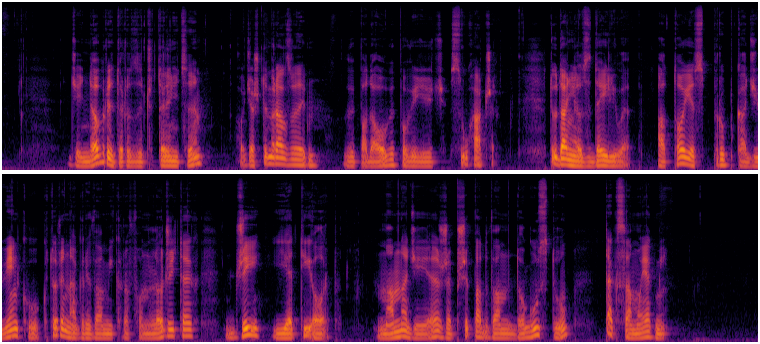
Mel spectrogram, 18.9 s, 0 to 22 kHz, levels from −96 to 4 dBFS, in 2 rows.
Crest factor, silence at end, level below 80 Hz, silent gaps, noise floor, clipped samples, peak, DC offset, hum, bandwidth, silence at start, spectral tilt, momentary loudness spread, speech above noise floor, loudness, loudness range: 22 dB; 1.15 s; -66 dBFS; none; -71 dBFS; under 0.1%; -10 dBFS; under 0.1%; none; 19 kHz; 0.85 s; -6 dB/octave; 12 LU; 41 dB; -31 LUFS; 3 LU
